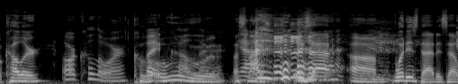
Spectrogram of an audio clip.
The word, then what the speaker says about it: Kolor: get your tickets there it's pronounced the same way though color what is that is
